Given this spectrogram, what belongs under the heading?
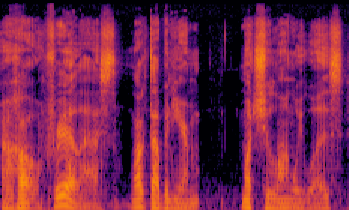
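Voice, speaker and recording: A man's voice: low voice, moderate pace, slight background noise, lightly acted. A man voicing a small, greedy, cheeky thieving bug from a video game, with a wheedling rogue's patter. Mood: sly, wheedling.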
